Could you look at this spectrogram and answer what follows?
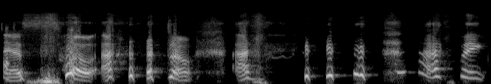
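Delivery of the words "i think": laughing cry. Real, not acted. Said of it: "sorry, sorry, everybody".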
